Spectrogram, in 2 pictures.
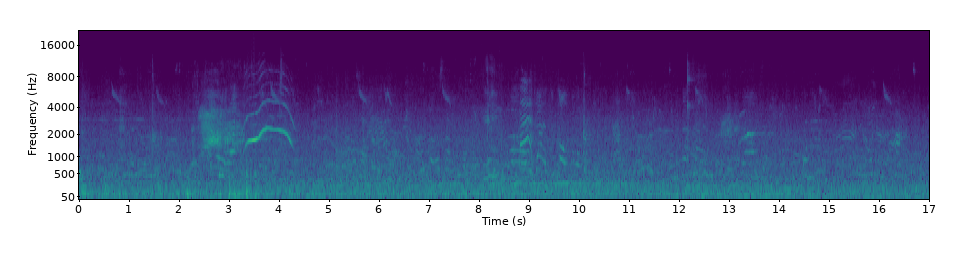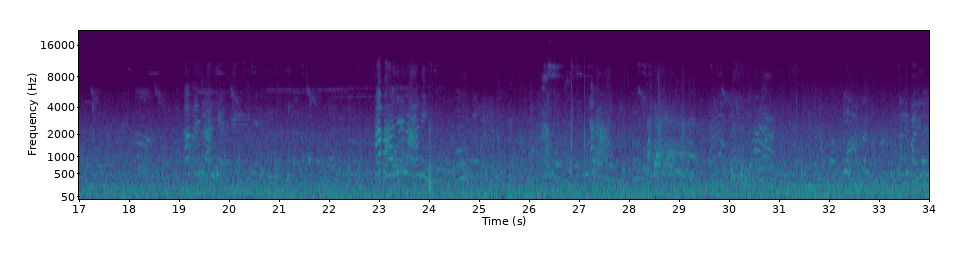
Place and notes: Sanmin Park - In the park
Kids are playing games, Old people playing chess chat, Sony ECM-MS907, Sony Hi-MD MZ-RH1 (SoundMap20120329- 30)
